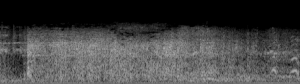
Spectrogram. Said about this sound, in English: But don't slam the door because I just put a new glass in it and it might break.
